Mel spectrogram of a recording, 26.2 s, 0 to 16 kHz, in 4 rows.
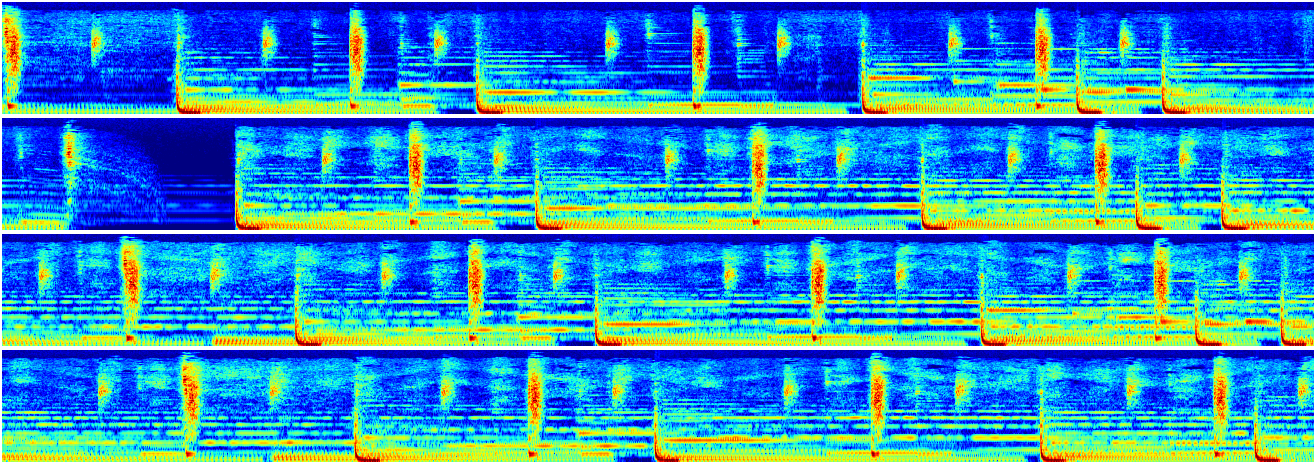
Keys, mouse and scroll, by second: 1.2 click, 4.7 click, 11.2-19.6 drag, 23.0 click.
